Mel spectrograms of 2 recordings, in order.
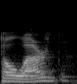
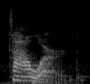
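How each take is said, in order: First: The 'war' part sounds like 'war'. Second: The 'war' part sounds like 'word'. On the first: The speaker calls it wrong. "No lo vas a decir toward" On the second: The speaker calls it right. "dilo toward"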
